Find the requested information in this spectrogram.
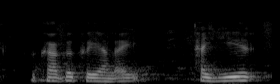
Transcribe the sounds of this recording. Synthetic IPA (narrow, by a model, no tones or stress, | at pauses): kɯkʰaɡɯkʰɯjala̰jtʰaɡiɾ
